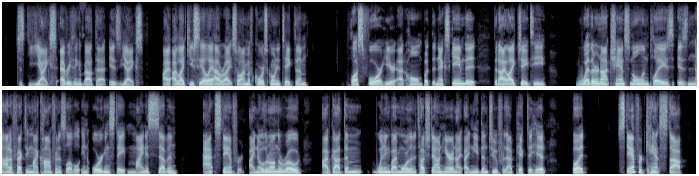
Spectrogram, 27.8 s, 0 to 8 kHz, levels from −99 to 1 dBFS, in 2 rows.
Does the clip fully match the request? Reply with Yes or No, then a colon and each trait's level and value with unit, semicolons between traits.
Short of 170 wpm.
No: average, 180 wpm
